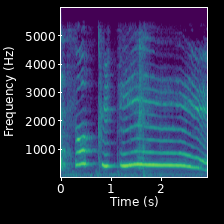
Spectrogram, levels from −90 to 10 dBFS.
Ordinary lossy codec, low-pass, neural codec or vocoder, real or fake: none; 5.4 kHz; codec, 16 kHz in and 24 kHz out, 2.2 kbps, FireRedTTS-2 codec; fake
